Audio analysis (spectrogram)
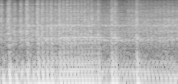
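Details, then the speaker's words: Harley golf cart two-stroke engine, after fitting a small turbo muffler for a quieter exhaust: low, muffled, fairly even idle putter with no rattles; the owner plans to adjust the fuel-oil mix ratio. "kind of a low tone to it"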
